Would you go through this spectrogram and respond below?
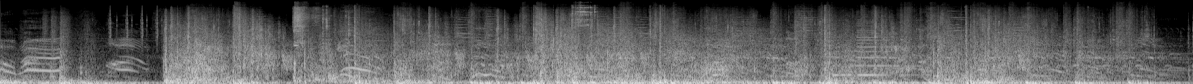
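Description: Musket volleys crackle in dense, overlapping bursts from an Age of Empires III battle as an early attack hits an enemy town, with booms and clashes filling the whole stretch without letup.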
